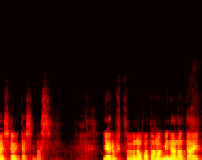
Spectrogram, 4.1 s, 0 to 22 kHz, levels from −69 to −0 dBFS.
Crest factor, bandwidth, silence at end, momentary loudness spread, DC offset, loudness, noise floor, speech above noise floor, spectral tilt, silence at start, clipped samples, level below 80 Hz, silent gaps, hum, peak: 16 dB; 11.5 kHz; 0 s; 18 LU; under 0.1%; -19 LUFS; -52 dBFS; 32 dB; -5.5 dB/octave; 0 s; under 0.1%; -68 dBFS; none; none; -4 dBFS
